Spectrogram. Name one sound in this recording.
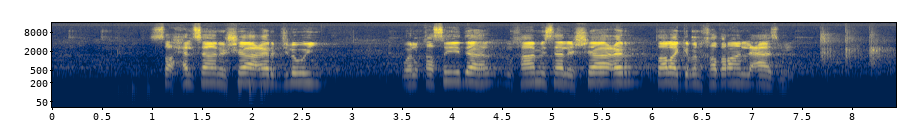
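A man chants loudly into a microphone through loudspeakers in a large echoing hall.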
